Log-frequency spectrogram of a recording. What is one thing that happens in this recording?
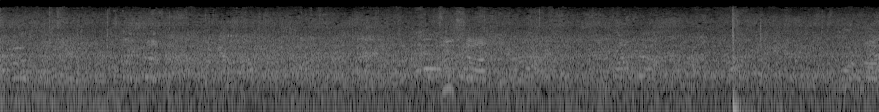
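A large arena crowd murmurs steadily.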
